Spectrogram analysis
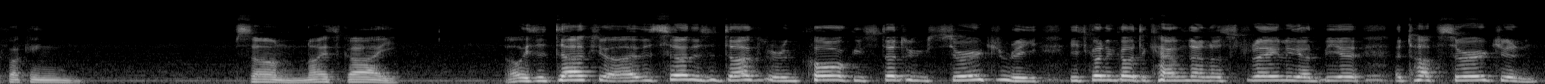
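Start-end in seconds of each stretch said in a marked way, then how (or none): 5.0-15.4 mocking boastful parent.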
